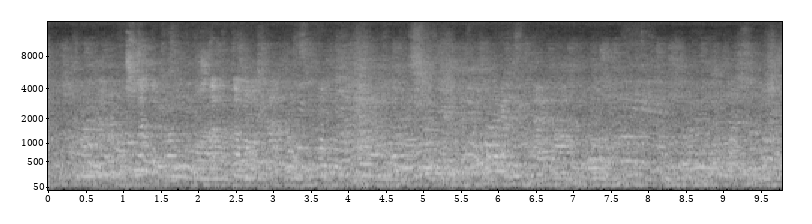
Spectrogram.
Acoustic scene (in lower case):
cafe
